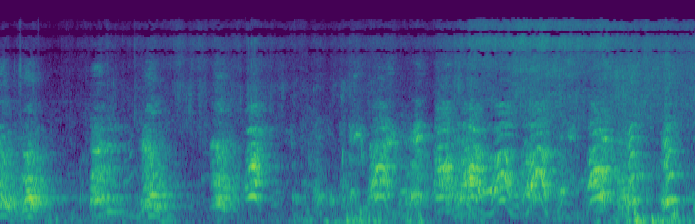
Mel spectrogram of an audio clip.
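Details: Several small dogs yapping in short, bright barks repeated roughly every half second, irregular and excited, some barks overlapping, with a faint hiss in the background.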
